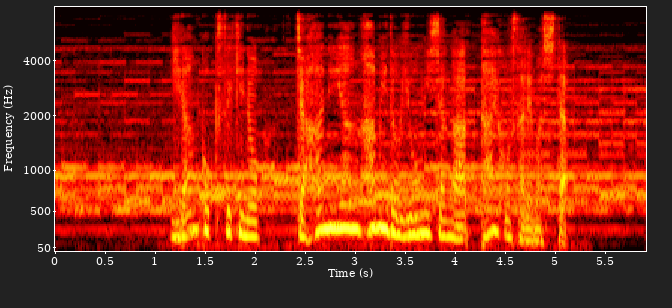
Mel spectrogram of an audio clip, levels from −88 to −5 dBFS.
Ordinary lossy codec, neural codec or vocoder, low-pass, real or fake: Opus, 64 kbps; vocoder, 24 kHz, 100 mel bands, Vocos; 7.2 kHz; fake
